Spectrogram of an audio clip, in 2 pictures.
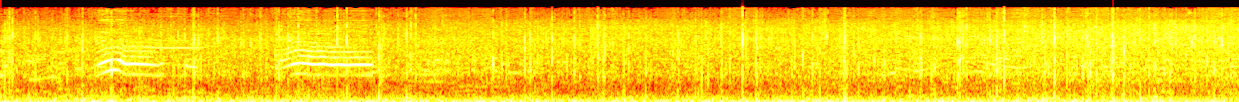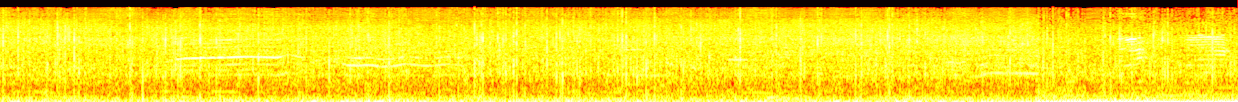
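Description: Steady hiss of heavy rain and of slow cars' tyres on a wet road, with a few short high chirps twice. Near the end a loud low rumble starts abruptly.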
